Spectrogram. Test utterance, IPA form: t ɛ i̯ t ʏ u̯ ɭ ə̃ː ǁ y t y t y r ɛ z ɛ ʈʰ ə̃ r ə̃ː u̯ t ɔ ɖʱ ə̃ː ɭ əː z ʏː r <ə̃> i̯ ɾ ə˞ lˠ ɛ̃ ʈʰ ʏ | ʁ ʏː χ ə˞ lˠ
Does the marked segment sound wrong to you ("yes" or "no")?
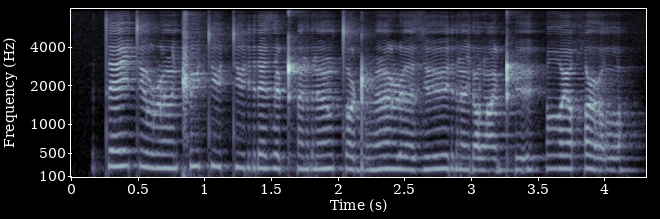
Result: no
